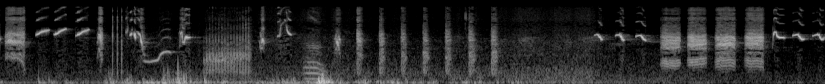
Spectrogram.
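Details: Lure song of a Javan myna, meant to make a non-singing bird sing: varied sharp whistles, wavering squeaks and rasps, then a fast series of repeated buzzy notes with looping whistled ends.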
